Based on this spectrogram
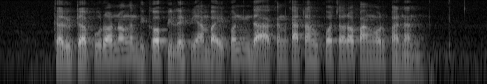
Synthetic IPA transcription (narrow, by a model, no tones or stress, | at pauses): ɡ̥ä̤ɾuɖ̪̥ä̤puɾɔnɔŋənd̪i̤kɔb̥i̤lɪhpiambaipʊnind̪aʔakənkaʈaɦupɔt͡ʃɔɾɔpaŋorb̥ä̤nan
